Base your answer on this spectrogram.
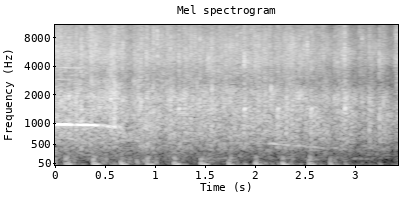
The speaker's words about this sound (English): You know, speaking of the Forum, and yes, round of applause.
